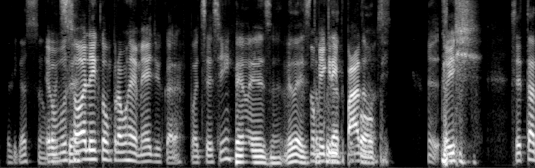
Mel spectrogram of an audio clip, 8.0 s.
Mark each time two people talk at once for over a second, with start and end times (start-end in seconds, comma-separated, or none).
4.5-5.9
